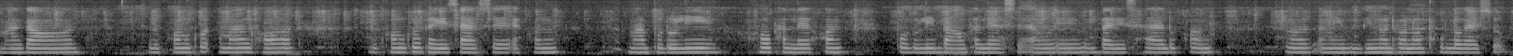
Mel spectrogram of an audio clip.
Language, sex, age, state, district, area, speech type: Assamese, female, 45-60, Assam, Lakhimpur, rural, spontaneous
